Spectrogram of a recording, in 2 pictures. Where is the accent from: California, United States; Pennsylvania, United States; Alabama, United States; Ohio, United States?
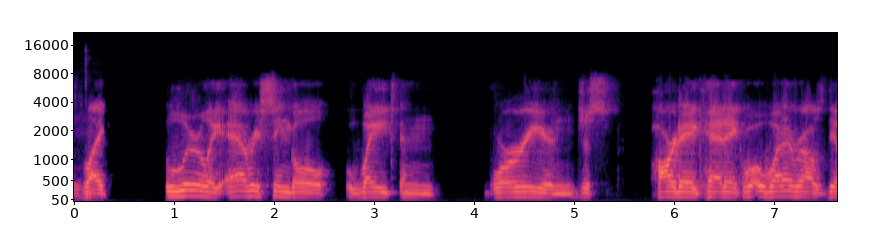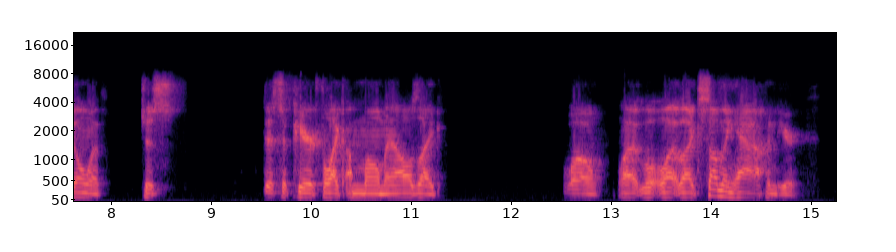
Ohio, United States; New Albany; also born or lived in Knoxville, Tennessee; now in Tennessee, United States; I've born and raised in East Knoxville. Moved up to Central Ohio, like New Albany, around like where Westerville and Columbus is at, when I was about 8 years old.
